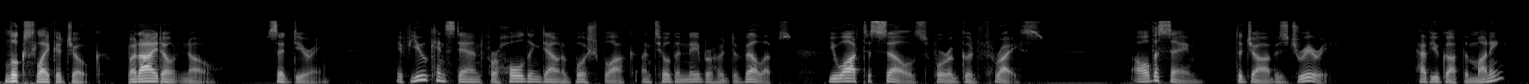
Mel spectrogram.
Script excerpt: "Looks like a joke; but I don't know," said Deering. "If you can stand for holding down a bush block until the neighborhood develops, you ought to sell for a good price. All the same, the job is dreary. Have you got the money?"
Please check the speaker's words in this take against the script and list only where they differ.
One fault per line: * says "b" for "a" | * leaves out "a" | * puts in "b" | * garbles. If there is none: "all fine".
* says "sells" for "sell"
* says "thrice" for "price"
